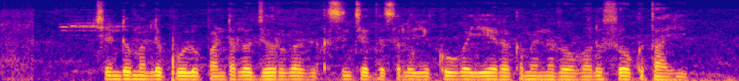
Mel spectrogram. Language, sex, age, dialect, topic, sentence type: Telugu, male, 18-24, Southern, agriculture, question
